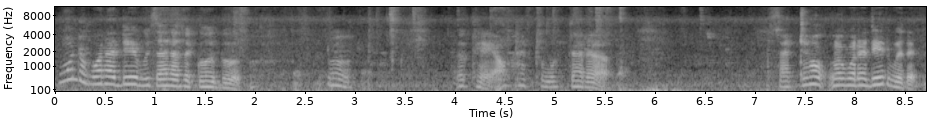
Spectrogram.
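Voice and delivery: muttering to herself. Real, not acted. Muttering to herself about lost book.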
